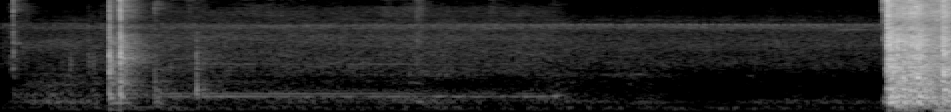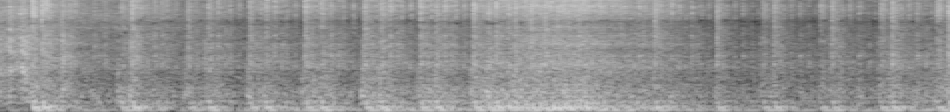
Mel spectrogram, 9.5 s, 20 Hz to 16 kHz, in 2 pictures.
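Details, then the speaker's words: 2002 Buell S3T V-twin after fixing a starter click traced to a bad ground strap by the rear brake light switch: quiet clicks, then it catches and settles to a steady, even lumpy idle, no knocking. "There's the ground strap all along. All right, this is how it's supposed to sound."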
